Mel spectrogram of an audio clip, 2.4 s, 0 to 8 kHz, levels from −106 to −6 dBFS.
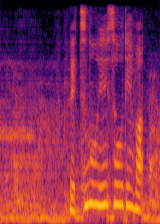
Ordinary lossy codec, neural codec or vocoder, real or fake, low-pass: none; codec, 16 kHz, 4 kbps, FunCodec, trained on Chinese and English, 50 frames a second; fake; 7.2 kHz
